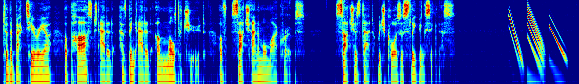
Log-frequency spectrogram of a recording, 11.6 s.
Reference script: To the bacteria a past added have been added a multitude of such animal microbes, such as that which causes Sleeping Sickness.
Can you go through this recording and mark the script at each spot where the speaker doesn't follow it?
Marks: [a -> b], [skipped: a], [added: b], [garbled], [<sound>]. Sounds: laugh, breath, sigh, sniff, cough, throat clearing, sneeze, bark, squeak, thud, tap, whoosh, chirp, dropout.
To the bacteria a past added have been added a multitude of such animal microbes, such as that which causes Sleeping Sickness. [chirp]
